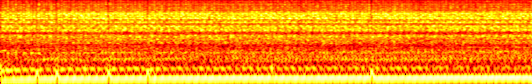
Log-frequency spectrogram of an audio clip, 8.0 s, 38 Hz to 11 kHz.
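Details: Michigan 35A wheel loader's old flathead, revived after sitting in weeds (broken spark plugs removed, compression restored, a cleaned connection made it run better): steady even low chug, unbroken rhythm, no misses or knocks; idling cleanly.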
